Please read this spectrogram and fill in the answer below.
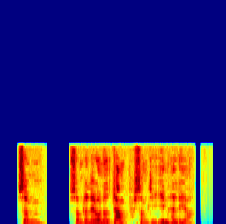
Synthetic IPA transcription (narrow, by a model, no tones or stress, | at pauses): sɒ | sɒ̽md̥ɑ̈lɛːʊɐnɔ̽ːð̩ˠd̥ɑ̈m̰b̥sɒ̽md̥iʔe̝nɦæle̝̰ːɐ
